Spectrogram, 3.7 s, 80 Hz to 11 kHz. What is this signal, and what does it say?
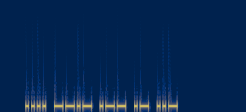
Morse code, heard as a keyed tone, about 29 wpm, 700 Hz. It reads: HQWAU
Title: Code Groups - 5 Letters - 28wpm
